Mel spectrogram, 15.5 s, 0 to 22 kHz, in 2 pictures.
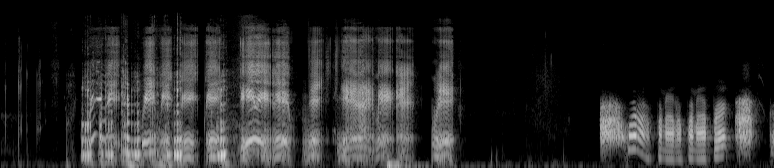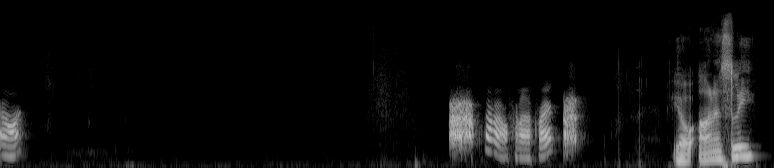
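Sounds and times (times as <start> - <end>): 
person imitating pig oinking with nasal grunts: 0.7 - 4.6, 6.0 - 8.0, 12.2 - 13.6
speech: 1.0 - 4.6, 6.5 - 8.0, 12.6 - 13.4, 14.5 - 15.4.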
